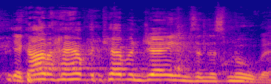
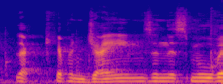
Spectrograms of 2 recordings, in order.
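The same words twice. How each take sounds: First: Smug southern tycoon, lightly voiced; hint of a wealthy mogul pitching; southern movie mogul. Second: Lightly voiced southern mogul; southern movie mogul. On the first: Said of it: "my southern movie mogul". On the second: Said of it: "That was my movie mogul impression".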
